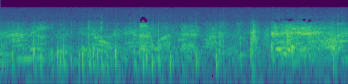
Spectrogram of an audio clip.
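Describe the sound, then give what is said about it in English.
Horses' hooves clip-clop steadily at a walking pace as riders ride up to a chuck wagon, while a man's voice, the cook's, hollers loudly over them for the men to come and get it. “We rode up to the chuck wagon just as the cook was hollering for the men to come and get it.”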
